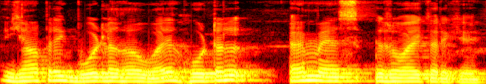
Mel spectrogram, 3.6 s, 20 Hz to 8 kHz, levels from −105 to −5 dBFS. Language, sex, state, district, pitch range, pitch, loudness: Hindi, male, Bihar, East Champaran, 125-150 Hz, 135 Hz, -18 LUFS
